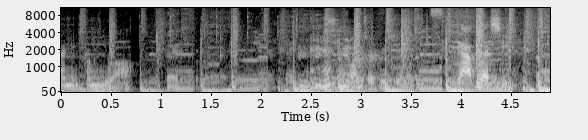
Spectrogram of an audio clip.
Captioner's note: all mumbling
